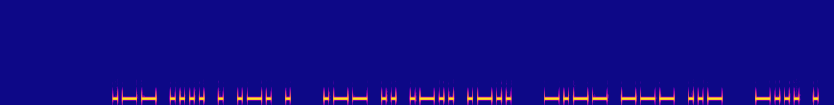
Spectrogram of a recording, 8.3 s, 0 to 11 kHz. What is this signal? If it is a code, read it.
Morse code, heard as a keyed tone, about 25 wpm, 700 Hz. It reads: WHERE WILL YOU BE
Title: Sentences from Top 900 Words 25wpm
